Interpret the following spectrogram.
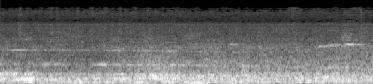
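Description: Steady low rumbling background noise with a faint steady high whine; a short rising tone sounds near the end.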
